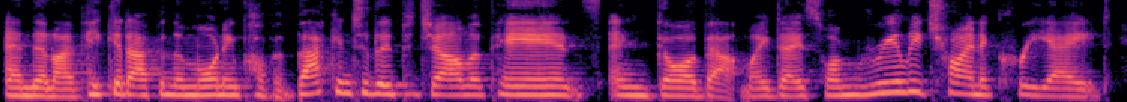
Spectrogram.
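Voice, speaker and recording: A woman's voice: medium pitch, fairly bright tone. A woman from Brazil co-hosting a podcast, explaining things in an enthusiastic, casual way with the odd swear word. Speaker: podcast co-host.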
